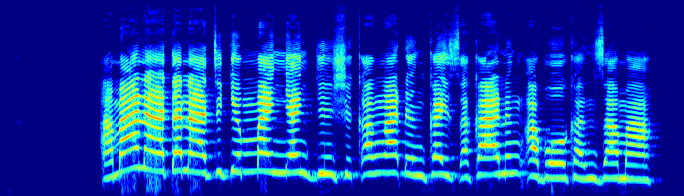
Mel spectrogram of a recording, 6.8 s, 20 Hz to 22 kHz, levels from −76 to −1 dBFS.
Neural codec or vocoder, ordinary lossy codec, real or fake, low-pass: none; none; real; none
